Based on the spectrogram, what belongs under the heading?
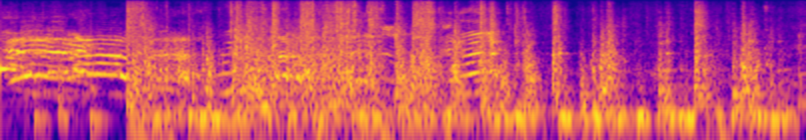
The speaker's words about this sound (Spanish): Los policías cargan sobre la gran puerta de acceso a la casa. ¡Vamos! ¡Derríbela de una vez! ¡Vamos! ¡Deprisa!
